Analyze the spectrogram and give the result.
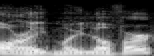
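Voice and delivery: West Country way of talking. Repeating a phrase from an accent video: imitating a West Country accent. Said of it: "a kind of uncle that speaks like this".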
